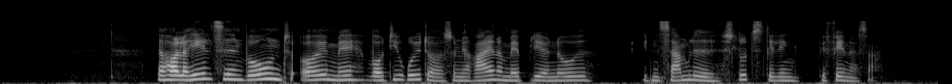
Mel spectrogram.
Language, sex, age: Danish, female, 45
